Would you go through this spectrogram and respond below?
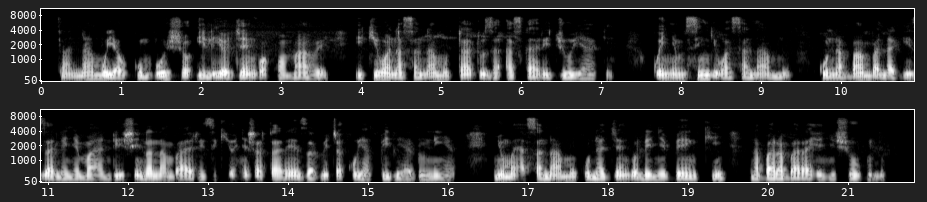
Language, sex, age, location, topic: Swahili, male, 25-35, Nairobi, government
